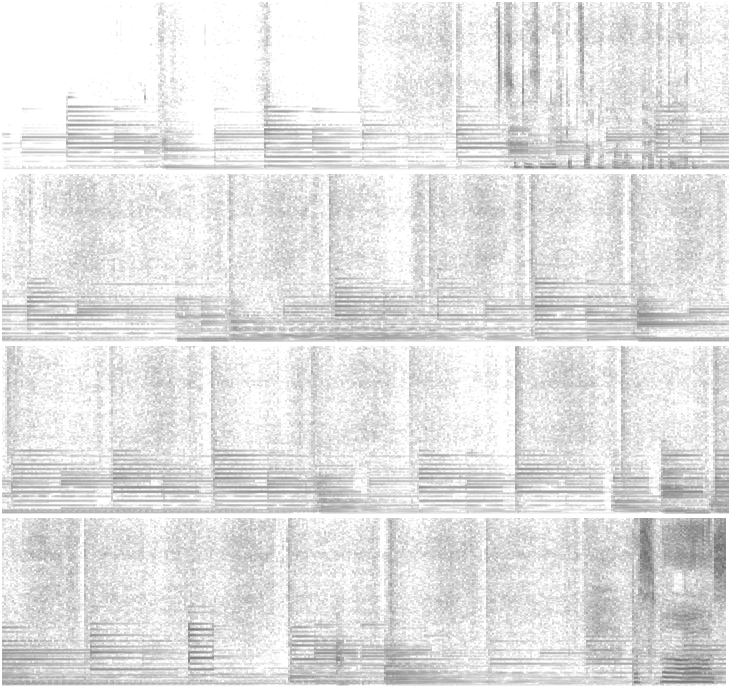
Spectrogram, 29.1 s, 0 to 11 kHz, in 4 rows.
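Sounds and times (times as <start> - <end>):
guitar and keyboard chords: 0.0 - 29.0.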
